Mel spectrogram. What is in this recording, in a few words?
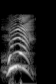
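voice unbalance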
